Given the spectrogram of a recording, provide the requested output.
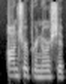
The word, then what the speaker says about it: entrepreneurship: it and true prun try breaking it down with me end like an end true like in truth and like in pen and Sh like in shop see if that sounds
